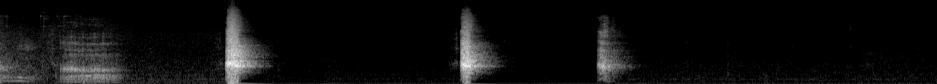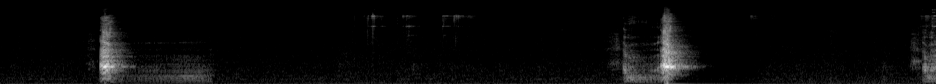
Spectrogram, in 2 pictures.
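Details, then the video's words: Two pet Rat Terriers, Angel and Oreo, playing over a stuffed squirrel: loud, sharp single barks, about five of them, spaced irregularly by several seconds of quiet, with a brief murmur of voices at the start. "Rat terriers playing"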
